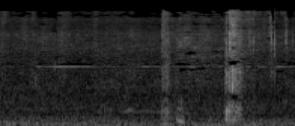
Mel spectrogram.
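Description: Quiet outdoor background with a steady low rumble and a faint thin steady tone, broken by two brief, faint voice sounds near the end.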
